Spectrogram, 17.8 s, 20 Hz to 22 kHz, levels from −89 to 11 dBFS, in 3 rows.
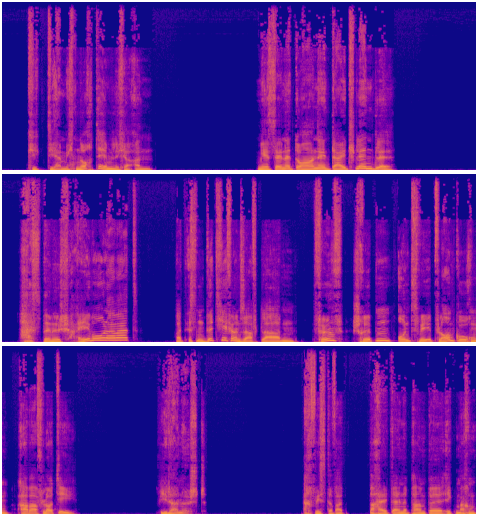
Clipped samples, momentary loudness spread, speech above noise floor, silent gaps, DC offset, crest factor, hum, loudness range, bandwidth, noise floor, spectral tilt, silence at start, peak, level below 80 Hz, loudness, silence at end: under 0.1%; 8 LU; 54 dB; none; under 0.1%; 16 dB; none; 5 LU; over 20 kHz; -71 dBFS; -5.5 dB/octave; 0.3 s; -4 dBFS; -46 dBFS; -19 LUFS; 0 s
